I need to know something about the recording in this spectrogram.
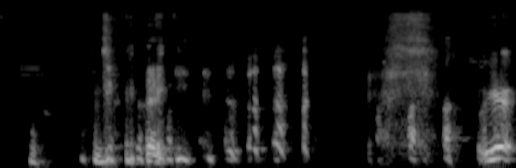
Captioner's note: laughter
